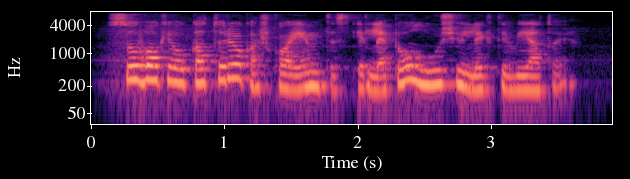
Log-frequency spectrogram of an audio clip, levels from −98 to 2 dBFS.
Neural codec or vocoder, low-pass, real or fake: none; 7.2 kHz; real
